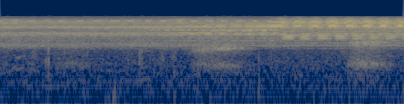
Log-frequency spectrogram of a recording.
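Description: Dense, steady chorus of insects in forest, high-pitched, with a pulsing call that grows louder near the end and a couple of fainter lower calls.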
